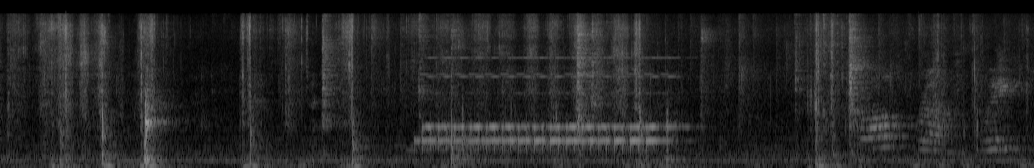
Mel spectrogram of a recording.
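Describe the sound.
A telephone rings with an incoming call from a woman's brother, a steady, clear electronic trill lasting about two seconds in the middle, while people talk around it and a few sharp clatters sound beforehand.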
